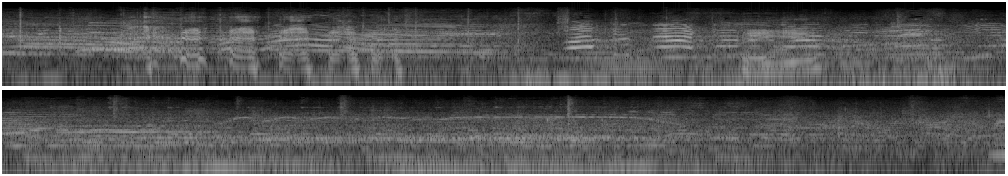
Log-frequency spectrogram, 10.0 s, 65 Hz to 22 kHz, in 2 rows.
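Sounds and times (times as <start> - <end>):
people calling out and talking: 0.0 - 10.0.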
